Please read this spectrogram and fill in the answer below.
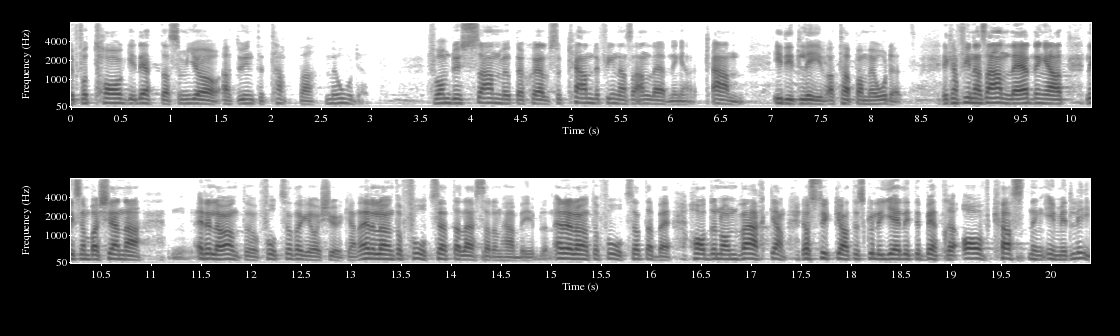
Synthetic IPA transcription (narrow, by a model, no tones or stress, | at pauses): d̪ɵfoːʈʰɑːɡɪd̪ɛt̪ːasɔmjœːɾa̰t̪̚d̪ɵɪnt̪ət̪ʰapːaɾmuːd̪ət̪ | fœɾɔmd̪ɵæʂanːmʊt̪̚d̪ɛjɧɛlvsɔkʰand̪ɛfɪnːasa̰nleːd̪̚nɪŋa̰ɾkʰanː | ʔɪd̪ɪt̪liːvat̪ʰːapːamuːd̪ə̰t̪d̪̥ɛkanfɪnːasanːleːd̪nɪŋaɾat̪lɪksɔmbɑːɾaɕɛnːaɛ̰ɪd̪ɛlaːɾjɑɪnt̪əfʊʈʂɛt̪ːaɡoːɪɕʏɾkanɛd̪ɛlːjɪnt̪əfʊʈʂɛt̪ːalɛːsad̪ɛnɦæːɾbḭːblə̰nʔɛlːəlːjɪnt̪əfʊʈsɛt̪ːabeːhaɖɛnɔnvæɾkanjɑːɡ̚t̪ʰʏkːəɾat̪̚d̪ɛskɵlːəjeːliːt̪əbɛt̪ɾəʔɑːvkʰast̪nɪŋɪmɪt̪liːv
